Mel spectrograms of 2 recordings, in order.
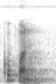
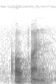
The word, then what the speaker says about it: coupon: People normally pronounce the word as coupon. Yes, coupon, but the actual pronunciation is coupon.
